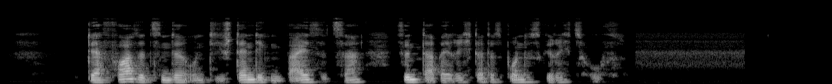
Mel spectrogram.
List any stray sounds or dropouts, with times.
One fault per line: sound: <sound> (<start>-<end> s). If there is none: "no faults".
no faults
